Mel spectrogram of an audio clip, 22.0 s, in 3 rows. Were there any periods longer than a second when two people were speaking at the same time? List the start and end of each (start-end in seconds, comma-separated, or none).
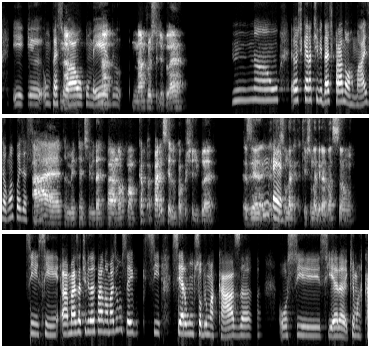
none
